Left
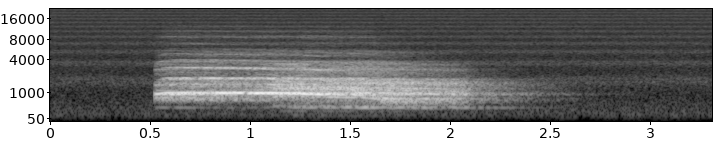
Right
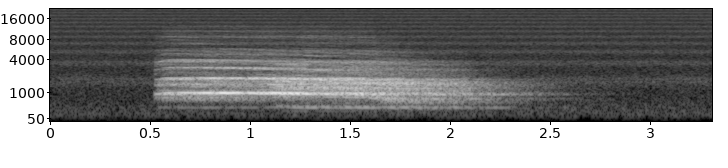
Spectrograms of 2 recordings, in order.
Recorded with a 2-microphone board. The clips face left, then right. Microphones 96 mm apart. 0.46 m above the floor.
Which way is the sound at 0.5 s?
55° left (ahead or behind).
